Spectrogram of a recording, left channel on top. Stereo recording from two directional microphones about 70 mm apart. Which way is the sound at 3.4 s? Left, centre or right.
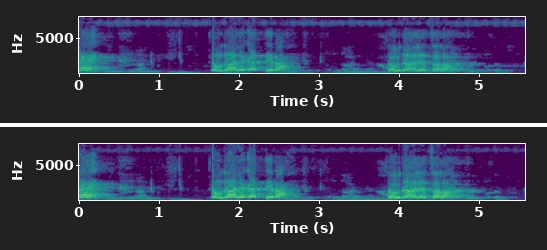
Right.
